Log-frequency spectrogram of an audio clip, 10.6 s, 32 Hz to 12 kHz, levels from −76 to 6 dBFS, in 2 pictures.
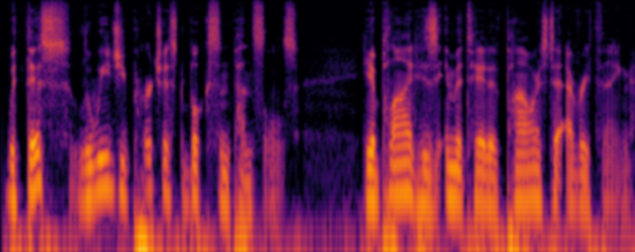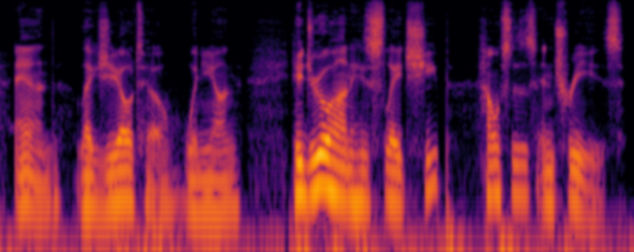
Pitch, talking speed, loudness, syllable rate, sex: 105 Hz, 160 wpm, -20 LUFS, 4.8 syllables/s, male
